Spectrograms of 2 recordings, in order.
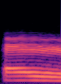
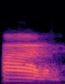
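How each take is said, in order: First: The letter name has an 'eh' vowel, harder r. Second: The letter name has an 'ah' vowel. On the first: This is the German letter name. "একটু হার্ড আর কি উচ্চারণটা, টান থাকে একটা" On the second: This is the English letter name. "ইংলিশে আমরা বলি হচ্ছে আর"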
